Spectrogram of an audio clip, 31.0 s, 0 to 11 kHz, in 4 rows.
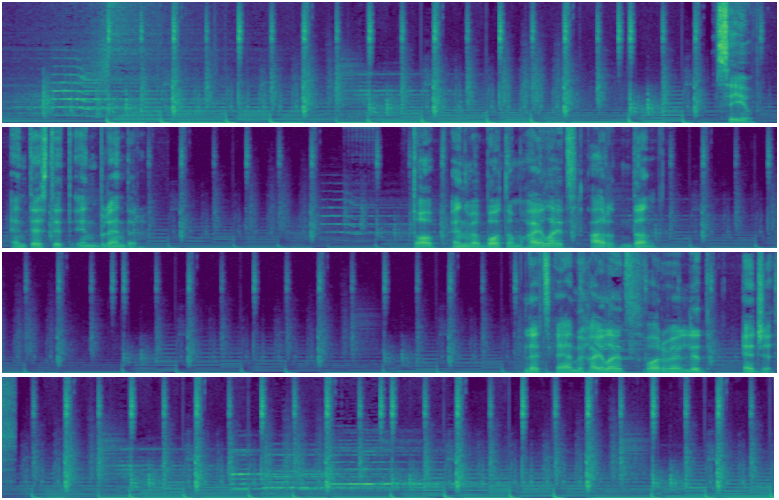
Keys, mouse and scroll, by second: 10.7 alt+r, 11.5 middle click, 14.7-18.5 middle drag, 18.6 middle click, 18.8 shift+middle click, 18.9 middle click, 19.2 shift+middle drag, 19.3 middle click, 19.5-20.1 middle drag, 20.2 shift+middle click, 23.8 Tab, 24.3 click, 24.6 Tab, 24.8 click, 25.1 shift+click.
